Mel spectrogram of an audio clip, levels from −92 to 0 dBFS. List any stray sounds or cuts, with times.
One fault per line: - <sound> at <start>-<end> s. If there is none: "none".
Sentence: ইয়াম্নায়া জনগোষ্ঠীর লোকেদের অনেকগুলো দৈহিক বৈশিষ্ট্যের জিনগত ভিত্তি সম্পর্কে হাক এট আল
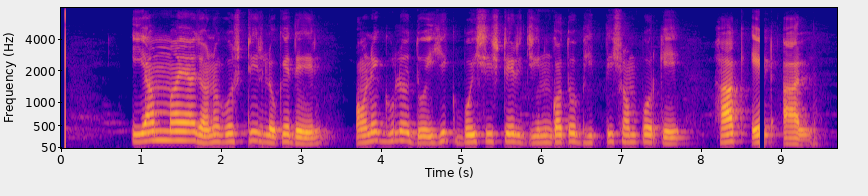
- dropout at 8.7-8.8 s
